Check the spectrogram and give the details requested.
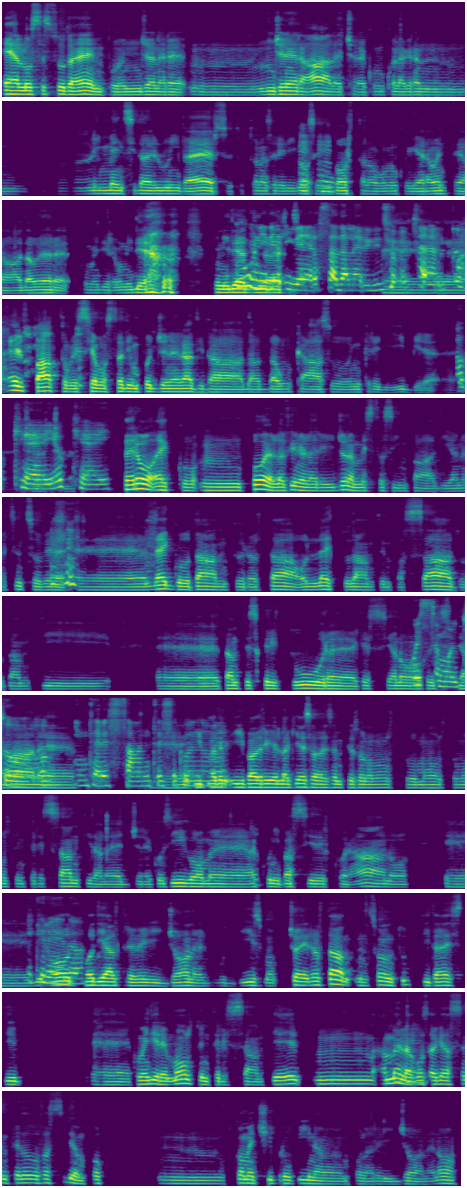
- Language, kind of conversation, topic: Italian, unstructured, La religione può creare divisioni tra le persone?
- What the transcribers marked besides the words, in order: other background noise; laughing while speaking: "Un'idea diversa dalla religione, certo"; snort; chuckle; chuckle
